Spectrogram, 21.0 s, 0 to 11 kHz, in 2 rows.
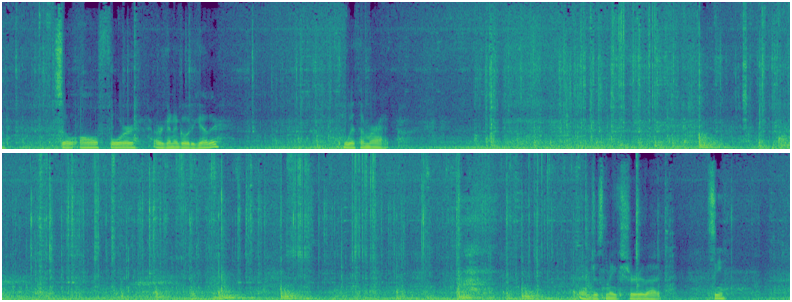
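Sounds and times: steady low rumble: 0.0 - 21.0
wire nut scraping and clicking: 6.3 - 19.6.

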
